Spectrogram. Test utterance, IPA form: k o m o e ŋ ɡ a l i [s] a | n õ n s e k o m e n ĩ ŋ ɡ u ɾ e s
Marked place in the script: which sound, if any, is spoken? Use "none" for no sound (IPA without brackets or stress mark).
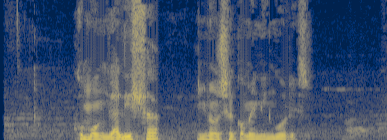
θ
